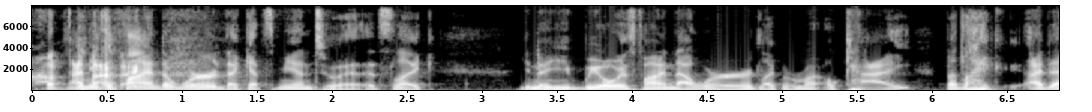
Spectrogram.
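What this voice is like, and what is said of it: Usual voice. Nothing is said of it.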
